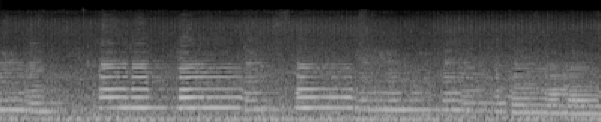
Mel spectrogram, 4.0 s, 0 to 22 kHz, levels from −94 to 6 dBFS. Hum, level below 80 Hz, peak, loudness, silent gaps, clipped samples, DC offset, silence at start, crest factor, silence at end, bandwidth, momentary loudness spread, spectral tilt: none; -38 dBFS; -12 dBFS; -27 LUFS; none; under 0.1%; under 0.1%; 0 s; 16 dB; 0 s; 16 kHz; 7 LU; -5.5 dB/octave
